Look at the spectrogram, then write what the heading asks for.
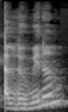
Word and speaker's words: aluminum: I love those kind of pronunciation stuff. Do you say aluminum or aluminium?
